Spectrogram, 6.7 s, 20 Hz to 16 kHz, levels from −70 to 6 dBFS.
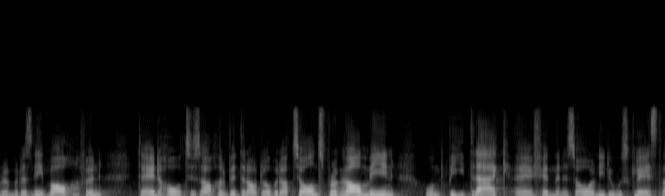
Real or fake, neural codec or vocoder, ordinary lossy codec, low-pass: fake; codec, 16 kHz, 0.3 kbps, FocalCodec; none; 7.2 kHz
